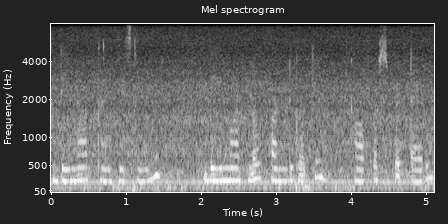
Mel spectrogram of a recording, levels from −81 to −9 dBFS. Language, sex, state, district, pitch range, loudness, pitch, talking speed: Telugu, female, Andhra Pradesh, Annamaya, 210-225 Hz, -15 LUFS, 220 Hz, 80 wpm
